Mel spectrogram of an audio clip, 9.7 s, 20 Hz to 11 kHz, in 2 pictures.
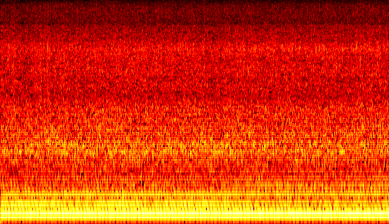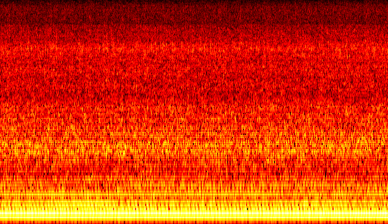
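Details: Troy-Bilt TB200 push mower, Briggs & Stratton 550E 140cc engine, first crank before service, oil dark: loud droning hum with a slightly uneven pulse; runs rough.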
